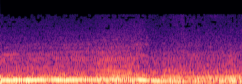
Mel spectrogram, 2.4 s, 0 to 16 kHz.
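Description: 2014 Buick Encore subcompact crossover with about 78,000 miles accelerating, a steady engine drone heard from inside that drops in pitch midway as the transmission shifts, somewhat roughly.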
